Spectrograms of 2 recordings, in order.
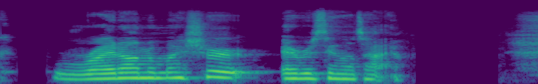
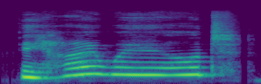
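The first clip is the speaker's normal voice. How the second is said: high, slow cooing to a pet; 11 semitones higher, much slower than usual. Real, not acted. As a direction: coo sweetly at the cat. Talking to her cat.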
